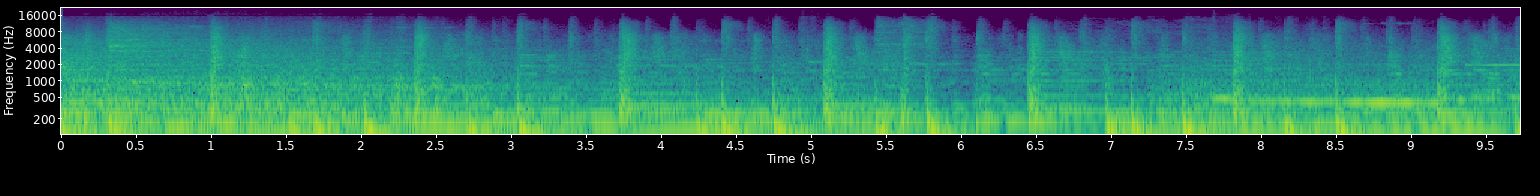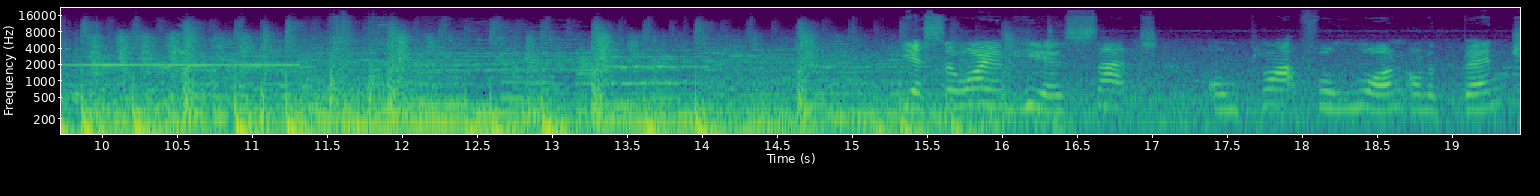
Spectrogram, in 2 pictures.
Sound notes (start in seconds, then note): 9.7 sound of doors opening; 11.7 sound of train departing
